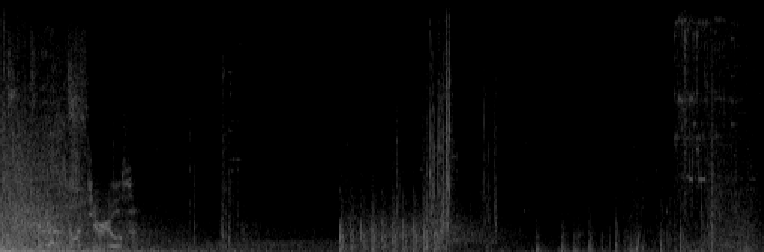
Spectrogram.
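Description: Gunfire in the battle royale shooter Apex Legends: a loud opening shot and echo, then bursts of rapid automatic fire in the middle and end, with a voice speaking in game over the action.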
